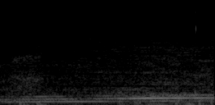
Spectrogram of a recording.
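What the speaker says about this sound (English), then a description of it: "Did y'all hear that car?" A car engine drones steadily close by outside, its low hum rising slightly in pitch and strength toward the end, with no talking over it.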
